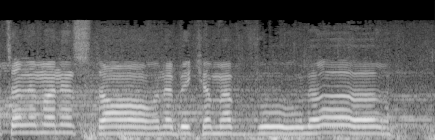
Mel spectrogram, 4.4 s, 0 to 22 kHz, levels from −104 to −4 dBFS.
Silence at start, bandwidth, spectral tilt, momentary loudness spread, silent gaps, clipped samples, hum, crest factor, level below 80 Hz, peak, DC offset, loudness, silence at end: 0 s; 12 kHz; -5.5 dB/octave; 6 LU; none; under 0.1%; none; 14 dB; -36 dBFS; -8 dBFS; under 0.1%; -21 LUFS; 0 s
